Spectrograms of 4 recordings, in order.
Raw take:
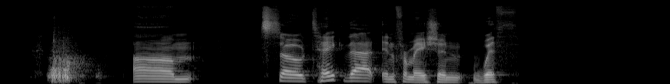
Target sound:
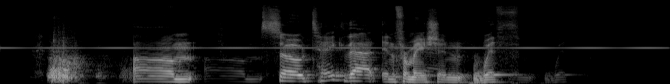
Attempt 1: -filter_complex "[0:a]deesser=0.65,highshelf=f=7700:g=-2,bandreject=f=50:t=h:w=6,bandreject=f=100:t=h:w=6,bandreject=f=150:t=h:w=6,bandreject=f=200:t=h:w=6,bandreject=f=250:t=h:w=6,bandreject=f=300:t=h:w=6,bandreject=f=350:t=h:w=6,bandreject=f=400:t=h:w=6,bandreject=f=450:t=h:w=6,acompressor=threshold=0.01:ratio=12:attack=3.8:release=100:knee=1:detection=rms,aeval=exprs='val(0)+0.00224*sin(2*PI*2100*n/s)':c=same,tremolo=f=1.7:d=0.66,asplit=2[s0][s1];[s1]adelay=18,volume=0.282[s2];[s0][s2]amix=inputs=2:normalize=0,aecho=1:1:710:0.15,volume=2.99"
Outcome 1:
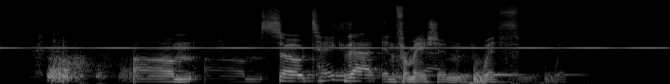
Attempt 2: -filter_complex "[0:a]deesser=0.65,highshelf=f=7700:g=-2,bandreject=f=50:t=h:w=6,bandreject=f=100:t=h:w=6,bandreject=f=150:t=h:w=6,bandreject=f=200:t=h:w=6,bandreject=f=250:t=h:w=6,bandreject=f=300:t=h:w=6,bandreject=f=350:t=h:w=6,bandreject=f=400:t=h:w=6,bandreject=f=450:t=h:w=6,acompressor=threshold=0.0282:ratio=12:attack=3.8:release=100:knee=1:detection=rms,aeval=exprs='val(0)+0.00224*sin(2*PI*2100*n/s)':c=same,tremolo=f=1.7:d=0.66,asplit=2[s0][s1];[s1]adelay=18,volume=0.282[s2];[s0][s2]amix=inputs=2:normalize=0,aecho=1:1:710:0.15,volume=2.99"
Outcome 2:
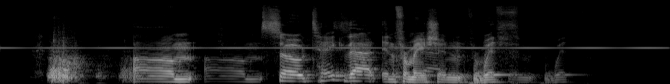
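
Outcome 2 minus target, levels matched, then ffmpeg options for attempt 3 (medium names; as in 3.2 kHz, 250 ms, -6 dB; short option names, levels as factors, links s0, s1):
echo-to-direct +8 dB
-filter_complex "[0:a]deesser=0.65,highshelf=f=7700:g=-2,bandreject=f=50:t=h:w=6,bandreject=f=100:t=h:w=6,bandreject=f=150:t=h:w=6,bandreject=f=200:t=h:w=6,bandreject=f=250:t=h:w=6,bandreject=f=300:t=h:w=6,bandreject=f=350:t=h:w=6,bandreject=f=400:t=h:w=6,bandreject=f=450:t=h:w=6,acompressor=threshold=0.0282:ratio=12:attack=3.8:release=100:knee=1:detection=rms,aeval=exprs='val(0)+0.00224*sin(2*PI*2100*n/s)':c=same,tremolo=f=1.7:d=0.66,asplit=2[s0][s1];[s1]adelay=18,volume=0.282[s2];[s0][s2]amix=inputs=2:normalize=0,aecho=1:1:710:0.0596,volume=2.99"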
